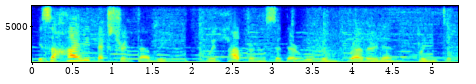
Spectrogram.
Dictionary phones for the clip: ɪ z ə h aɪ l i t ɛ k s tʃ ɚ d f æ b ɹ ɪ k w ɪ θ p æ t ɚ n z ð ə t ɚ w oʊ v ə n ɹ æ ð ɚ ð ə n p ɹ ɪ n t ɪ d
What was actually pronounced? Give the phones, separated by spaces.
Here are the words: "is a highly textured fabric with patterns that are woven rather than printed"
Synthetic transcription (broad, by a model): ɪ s ə h aɪ l i t ɛ k s tʃ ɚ d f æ b l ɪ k w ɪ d p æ t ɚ n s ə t ɚ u b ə n ɹ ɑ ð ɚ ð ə n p ɹ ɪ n t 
